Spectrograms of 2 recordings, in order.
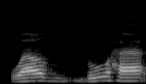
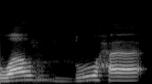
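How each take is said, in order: First: The letters flow smoothly without pressure. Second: The letters are pressed hard and abruptly. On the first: The speaker calls it right. "ngalir aja dia" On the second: The speaker calls it wrong. "Jangan bacanya wal duha"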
